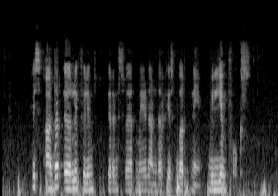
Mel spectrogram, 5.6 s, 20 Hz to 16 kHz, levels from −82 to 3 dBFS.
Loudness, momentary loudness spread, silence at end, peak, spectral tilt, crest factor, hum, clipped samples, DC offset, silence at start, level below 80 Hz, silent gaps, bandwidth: -21 LUFS; 18 LU; 0.05 s; -4 dBFS; -6.5 dB/octave; 18 dB; none; under 0.1%; under 0.1%; 0.35 s; -38 dBFS; none; 7.2 kHz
